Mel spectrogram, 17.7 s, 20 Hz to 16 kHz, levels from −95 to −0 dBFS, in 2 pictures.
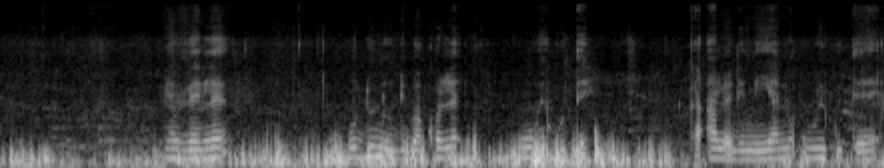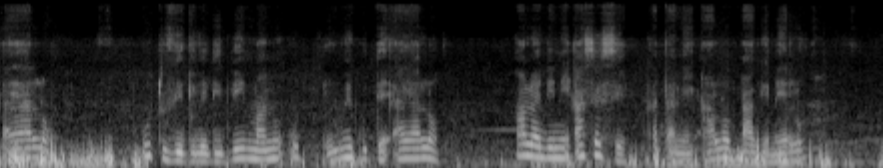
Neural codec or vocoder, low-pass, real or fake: codec, 44.1 kHz, 7.8 kbps, DAC; 14.4 kHz; fake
